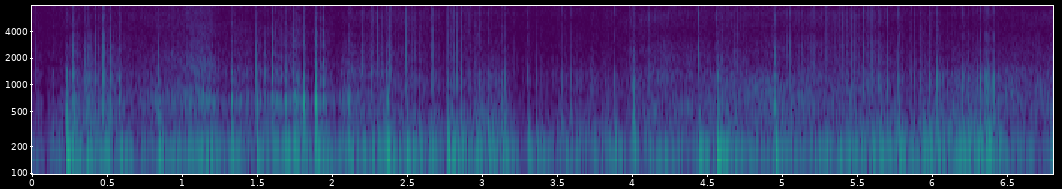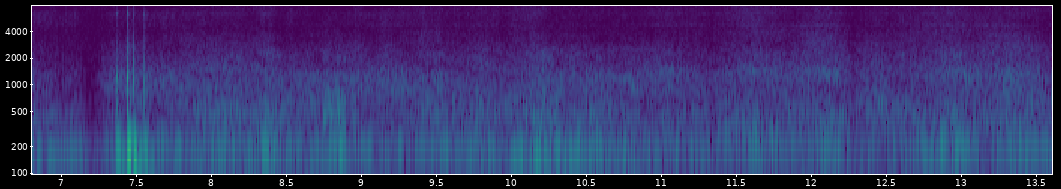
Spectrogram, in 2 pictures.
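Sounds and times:
scratching and tapping: 0:00.0 - 0:13.5.

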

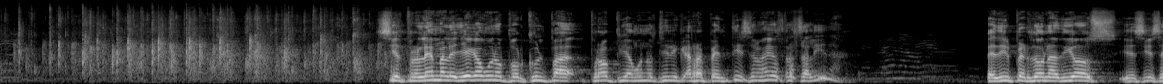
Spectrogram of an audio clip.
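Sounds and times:
applause: 0:00.0 - 0:04.6
speech: 0:03.8 - 0:08.5, 0:09.9 - 0:11.6.

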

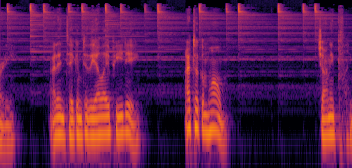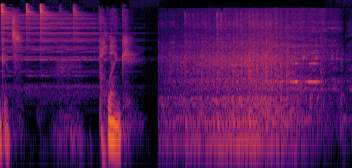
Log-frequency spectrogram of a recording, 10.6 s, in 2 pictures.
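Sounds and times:
speech: 0:00.8 - 0:02.2, 0:02.8 - 0:03.5, 0:04.8 - 0:05.6, 0:06.9 - 0:07.3
film projector reel running: 0:07.7 - 0:10.5.

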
